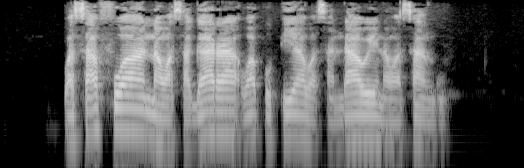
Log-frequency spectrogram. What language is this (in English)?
Swahili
